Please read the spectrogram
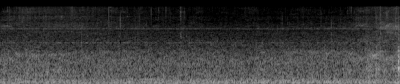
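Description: RC car driving fast over loose gravel, its motor and tyres making a steady noise, with a sharp knock just before the end as it hits the ground.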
